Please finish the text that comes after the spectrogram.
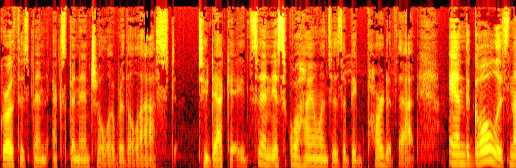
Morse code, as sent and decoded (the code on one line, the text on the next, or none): none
